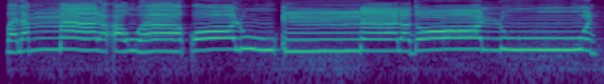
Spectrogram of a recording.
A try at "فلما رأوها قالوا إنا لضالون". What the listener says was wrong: دیکھیں آپ نے مد کی مقدار اور الف مدہ حروف مدہ کی مقدار کو برابر ہی پڑھا ہے تقریباً، ٹھیک ہے نا، فرق نظر نہیں آیا، بلکہ آپ نے شاید حروف مدہ کو زیادہ کھینچا ہے، بلکہ حروف مدہ کو 1 الف کے برابر کھینچنا ہے، مد منفصل کو 2 یا 2.5 الف کے برابر کھینچنا ہے، اور مد لازم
